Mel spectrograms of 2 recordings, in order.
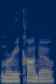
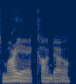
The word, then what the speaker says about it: Marie Kondo: But I did notice some people calling out that the how you would actually pronounce her name is Marie Kondo. It's a little bit different, but you know, we just want to be respectful toward that.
